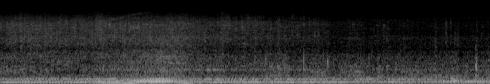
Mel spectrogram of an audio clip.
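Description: A VW T3 bus creeps along at very low speed, its engine giving a steady low rumble with a slight swell partway through, close and continuous with no talking.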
